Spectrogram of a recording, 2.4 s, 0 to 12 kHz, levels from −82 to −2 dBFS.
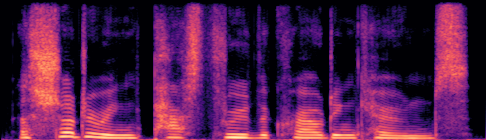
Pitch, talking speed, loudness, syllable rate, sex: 240 Hz, 175 wpm, -15 LUFS, 5.5 syllables/s, female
